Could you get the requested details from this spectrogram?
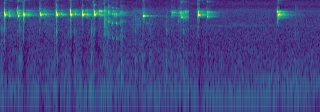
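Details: Lovebird of fighter type used to coax a silent lovebird: a quick series of high ticks merging into a short rattle, then a few scattered shrill chips and silence.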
